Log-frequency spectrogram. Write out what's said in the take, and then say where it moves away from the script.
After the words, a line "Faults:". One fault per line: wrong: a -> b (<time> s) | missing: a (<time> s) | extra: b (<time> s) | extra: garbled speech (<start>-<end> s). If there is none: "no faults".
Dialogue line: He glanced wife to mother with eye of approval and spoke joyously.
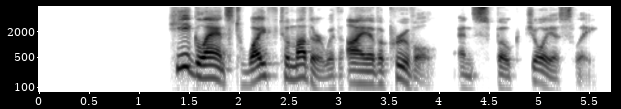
He glanced wife to mother with eye of approval and spoke joyously.
Faults:
no faults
